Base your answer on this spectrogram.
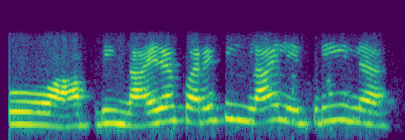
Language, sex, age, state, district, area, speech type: Tamil, female, 45-60, Tamil Nadu, Kanchipuram, urban, conversation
